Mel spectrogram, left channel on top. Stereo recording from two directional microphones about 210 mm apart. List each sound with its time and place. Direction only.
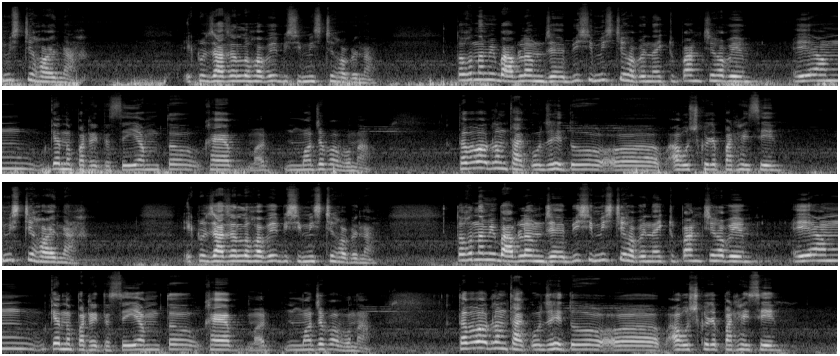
0.0 s a man's voice: 15° left (ahead or behind)
1.8 s a man's voice: 15° left (ahead or behind)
